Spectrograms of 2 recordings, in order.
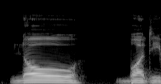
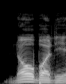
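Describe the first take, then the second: First: "nobody" stretched out slowly and low; slow, emphatic "nobody"; stress on nobody. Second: Said in the usual way. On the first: Real, not acted. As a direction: draw out each part of "nobody". Repeats the word for emphasis.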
